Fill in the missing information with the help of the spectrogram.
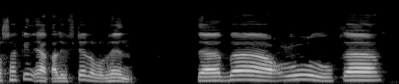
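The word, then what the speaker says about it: تبعوك: তাবাউকা, আইনটিকে গলা চিপে মোটা করে পড়বেন। অবশ্যই এই বিষয়টি বারবার কেন বলছি, কেননা এই আইনটিকে আলিফের মতো উচ্চারণ করে নাই, তার জন্য।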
